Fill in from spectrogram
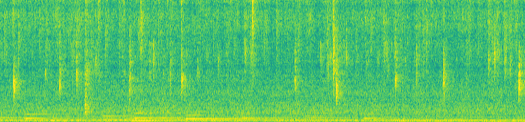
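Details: Running water and spattering drops over soft, steady musical tones, with no animal calls audible.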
